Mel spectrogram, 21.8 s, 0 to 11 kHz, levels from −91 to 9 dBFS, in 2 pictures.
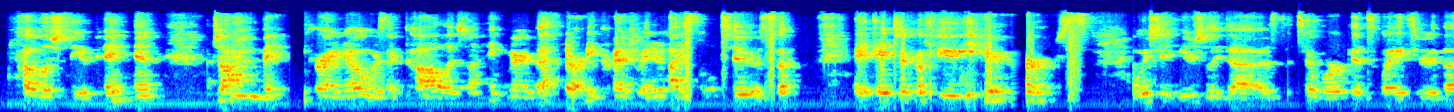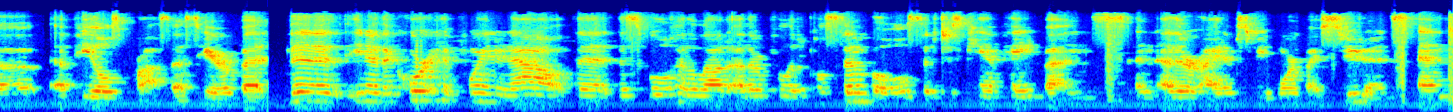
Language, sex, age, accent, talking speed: English, female, 30-49, American, 195 wpm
